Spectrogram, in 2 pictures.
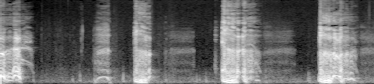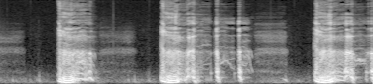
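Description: About seven harsh, wet coughs with throat clearing and faint whistling between them; a phlegmy, wheezy productive cough.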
